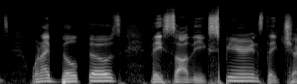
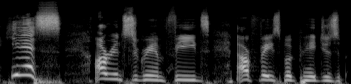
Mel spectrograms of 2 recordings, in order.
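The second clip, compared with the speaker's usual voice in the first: much higher, sing-song ironic chirp; mock cheery; 12 semitones higher, 3 dB louder than usual. Parent mocking the perfect lives shown online, ironic chirp. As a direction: gush it like a perfect Instagram post.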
